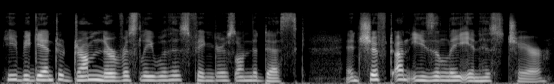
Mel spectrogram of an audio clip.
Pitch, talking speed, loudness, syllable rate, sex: 180 Hz, 185 wpm, -19 LUFS, 4.8 syllables/s, female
